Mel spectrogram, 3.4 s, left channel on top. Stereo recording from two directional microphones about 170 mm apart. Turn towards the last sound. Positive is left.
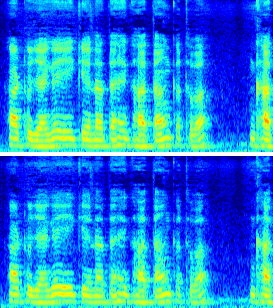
turn(degrees=20)  # may be behind; listen again after turning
